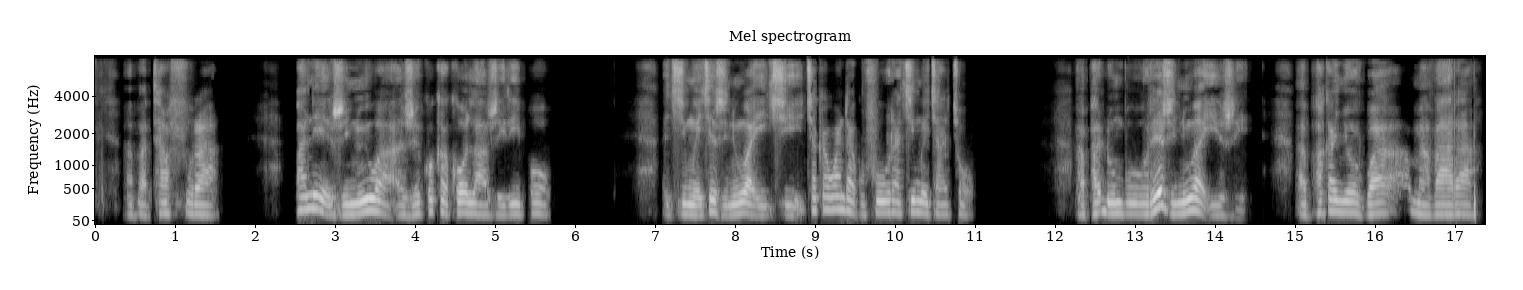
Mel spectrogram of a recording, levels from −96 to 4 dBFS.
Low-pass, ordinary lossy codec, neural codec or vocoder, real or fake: 7.2 kHz; AAC, 32 kbps; codec, 24 kHz, 3.1 kbps, DualCodec; fake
